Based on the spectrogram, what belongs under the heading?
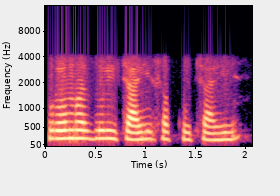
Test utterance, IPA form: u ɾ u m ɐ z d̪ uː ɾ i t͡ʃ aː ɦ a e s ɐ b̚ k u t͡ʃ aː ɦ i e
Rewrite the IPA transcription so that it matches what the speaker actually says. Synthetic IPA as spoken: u ɾ o m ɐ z d̪ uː ɾ i t͡ʃ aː ɦ i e s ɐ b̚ k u t͡ʃ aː ɦ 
